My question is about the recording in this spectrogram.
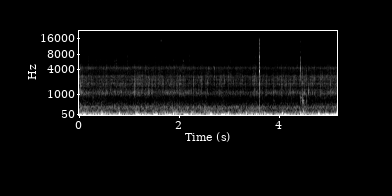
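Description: Wind buffeting the microphone of a camera on a moving mountain bike, over the rumble of tyres rolling on a dirt road. Two sharp clicks come a little after halfway.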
